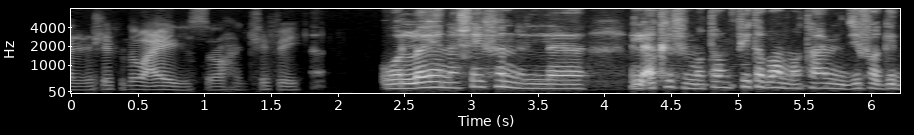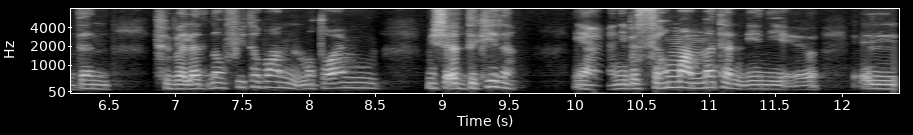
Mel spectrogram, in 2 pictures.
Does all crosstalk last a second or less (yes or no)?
yes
